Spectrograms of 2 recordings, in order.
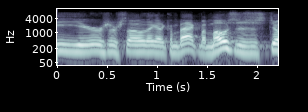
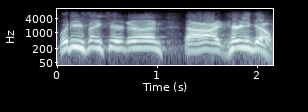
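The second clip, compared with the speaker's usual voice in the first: high, raised-voice scolding; hammed-up, exasperated outburst, pitched up; mock angry yelling; 7 semitones higher, 4 dB louder than usual. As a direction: imitate a leader yelling at his rebels. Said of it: "he screams at him, yells at him".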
